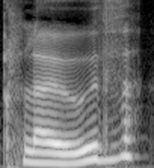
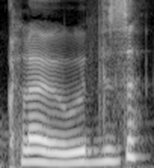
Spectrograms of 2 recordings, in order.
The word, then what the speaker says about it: cloth: It looks very similar to the word clothe or clothes, but it has no E on the end, so we call it cloth, or we pronounce it cloth, just with a short O, cloth.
